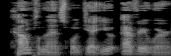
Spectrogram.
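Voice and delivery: ordinary delivery

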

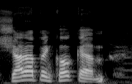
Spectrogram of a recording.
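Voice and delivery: rude, shrill, loud yell. Retelling a story, the speaker voices a crowd member cutting someone off: retelling a crowd member's yell. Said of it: "a crowd member who's yelling".

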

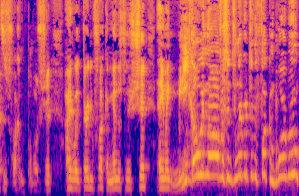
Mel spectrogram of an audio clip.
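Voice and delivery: muttered cursing under the breath, swooping pitch. Retelling walking downstairs after carrying the food upstairs, cussing under his breath. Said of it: "I'm cussing under my breath".

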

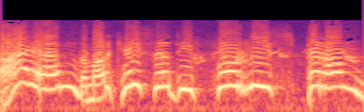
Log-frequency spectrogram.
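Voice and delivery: artificial, forced, very high falsetto woman's voice. Asked to disguise the voice and sound like a woman when introducing oneself, forced woman's voice. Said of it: "Can you sound like a woman?".

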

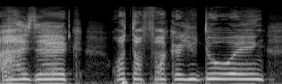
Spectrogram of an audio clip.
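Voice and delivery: very high-pitched, shrill scream. Retelling a mom catching them smoking: imitating a mom screaming. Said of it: "you hear his mom scream".

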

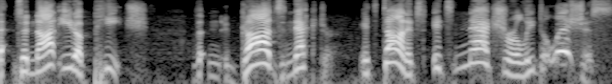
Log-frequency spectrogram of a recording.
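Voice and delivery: worked-up, impassioned rant, high, loud and slow.

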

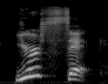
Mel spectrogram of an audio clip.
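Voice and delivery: high, loud screaming.

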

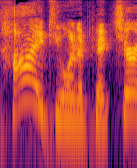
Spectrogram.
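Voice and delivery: normal talking voice

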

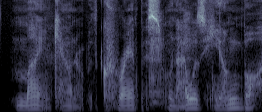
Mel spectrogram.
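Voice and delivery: very slow, close-to-the-mic hushed whisper. Showing how a friend began reading his story: imitating Adrian's whisper. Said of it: "this is how he started".

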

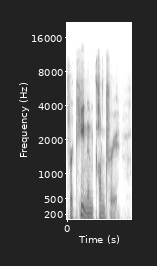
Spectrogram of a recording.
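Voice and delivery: bad put-on Scottish accent. Imitating a video game spy unit's bad impression: bad Sean Connery imitation. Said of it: "I will imitate a bad Sean Connery imitation".

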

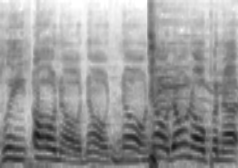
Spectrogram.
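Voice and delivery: acted pleading tone. Retelling how they begged him not to do it: retelling begging. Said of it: "We begged him".

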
